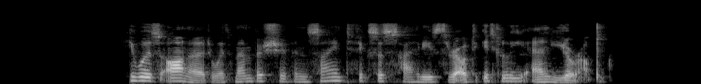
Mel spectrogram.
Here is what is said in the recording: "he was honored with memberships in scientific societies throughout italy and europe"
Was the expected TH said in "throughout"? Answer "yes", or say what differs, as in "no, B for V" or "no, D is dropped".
yes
